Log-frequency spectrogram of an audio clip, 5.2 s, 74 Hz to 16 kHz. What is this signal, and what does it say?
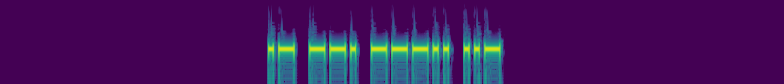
Morse code, heard as a keyed tone, about 34 wpm, 700 Hz. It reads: AG8U
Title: USA Call Signs - 4 Characters - Repeated 3x - 35wpm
